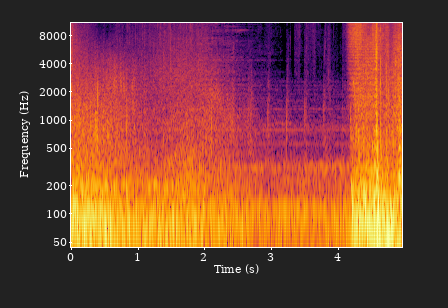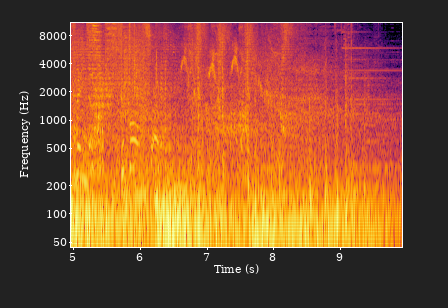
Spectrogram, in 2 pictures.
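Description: A Confringo blasting spell bursts in Hogwarts Legacy, a loud, sudden explosion cutting in partway through and followed by crackling, rumbling debris over continuing game sounds.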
